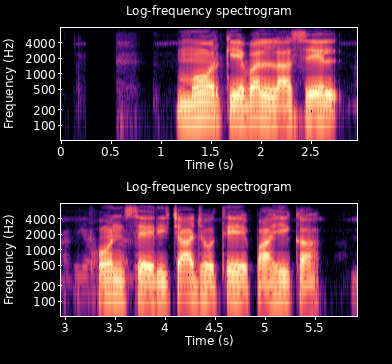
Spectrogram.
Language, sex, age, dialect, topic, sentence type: Chhattisgarhi, male, 60-100, Eastern, banking, question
